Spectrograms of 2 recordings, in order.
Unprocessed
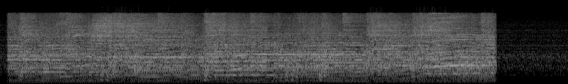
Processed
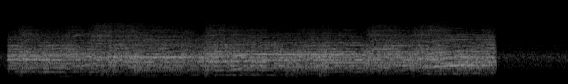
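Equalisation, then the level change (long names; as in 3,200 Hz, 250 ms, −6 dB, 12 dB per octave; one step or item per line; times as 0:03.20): high-pass with resonance 1,200 Hz, resonance Q 1.6
head-to-tape spacing loss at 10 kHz 31 dB
high-shelf EQ 2,200 Hz −9 dB
0.0 dB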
